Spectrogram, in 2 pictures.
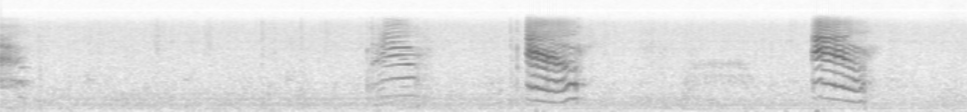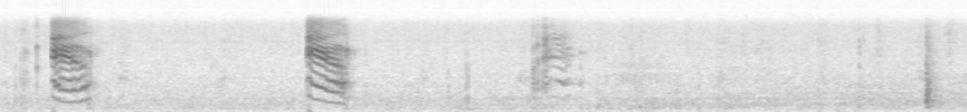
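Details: A dreaming cat lets out soft drawn-out meows, each a falling then rising wavering cry, six or seven spaced a few seconds apart, in a quiet room.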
